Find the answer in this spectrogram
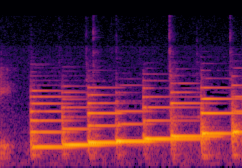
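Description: Electronic keyboard playing a G major scale upward from G, one note at a time in even steps, about four notes a second.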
